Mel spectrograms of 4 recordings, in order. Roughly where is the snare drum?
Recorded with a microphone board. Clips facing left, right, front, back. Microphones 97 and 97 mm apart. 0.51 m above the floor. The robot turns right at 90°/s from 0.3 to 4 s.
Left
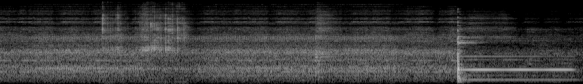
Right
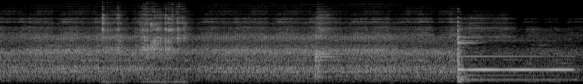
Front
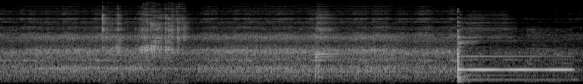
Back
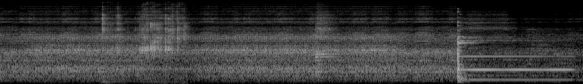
Ahead right.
